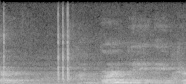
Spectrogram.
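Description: A quick run of sharp clicks a little under a second in, amid a man's voice.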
